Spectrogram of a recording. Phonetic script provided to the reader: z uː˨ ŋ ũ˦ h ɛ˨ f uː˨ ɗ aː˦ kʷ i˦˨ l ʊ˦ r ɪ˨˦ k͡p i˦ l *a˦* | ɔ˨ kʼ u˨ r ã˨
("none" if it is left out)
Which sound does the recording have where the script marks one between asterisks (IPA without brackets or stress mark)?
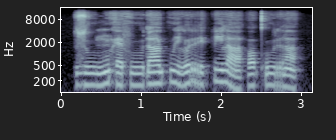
a˨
